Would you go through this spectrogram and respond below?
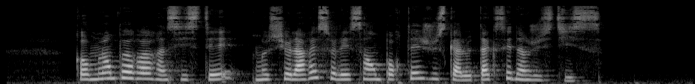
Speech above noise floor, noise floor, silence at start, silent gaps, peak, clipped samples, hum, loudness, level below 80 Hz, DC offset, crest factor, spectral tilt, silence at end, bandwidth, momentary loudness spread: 37 dB; -61 dBFS; 0.75 s; none; -6 dBFS; under 0.1%; none; -24 LUFS; -56 dBFS; under 0.1%; 20 dB; -3.5 dB/octave; 0.95 s; 16.5 kHz; 9 LU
